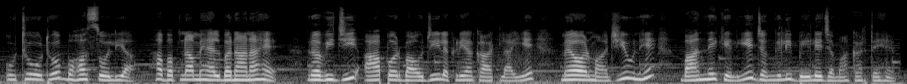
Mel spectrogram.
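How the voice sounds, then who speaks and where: A woman playing a cheerful, resourceful young daughter-in-law in a Hindi cartoon story, speaking in a brisk, instructive way. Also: medium pitch, mellow, lightly acted. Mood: upbeat, reassuring. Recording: music behind the voice.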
